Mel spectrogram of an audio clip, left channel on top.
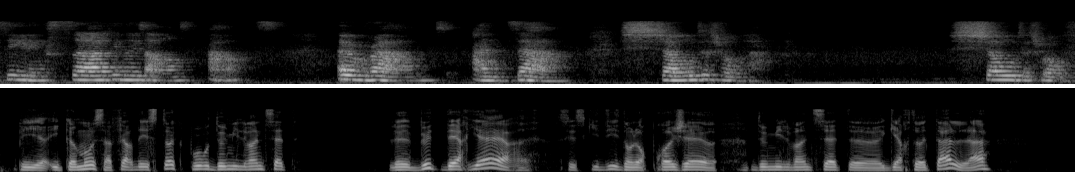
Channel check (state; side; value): different; both; correlation 0.00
